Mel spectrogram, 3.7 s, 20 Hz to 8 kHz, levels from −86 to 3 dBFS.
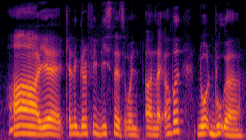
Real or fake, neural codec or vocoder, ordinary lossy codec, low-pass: real; none; none; none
